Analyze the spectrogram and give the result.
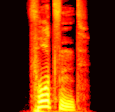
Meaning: present participle of furzen
- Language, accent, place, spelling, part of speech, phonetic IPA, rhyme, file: German, Germany, Berlin, furzend, verb, [ˈfʊʁt͡sn̩t], -ʊʁt͡sn̩t, De-furzend.ogg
